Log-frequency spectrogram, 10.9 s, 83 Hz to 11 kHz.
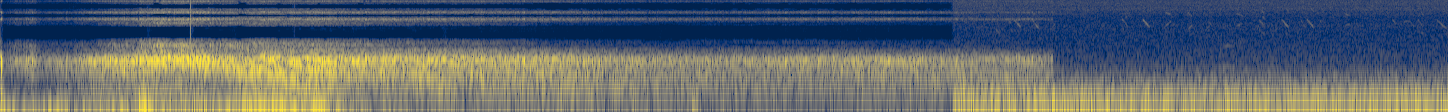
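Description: Estes C6-5 black-powder model rocket motor firing at lift-off: a loud rushing hiss, loudest over the first couple of seconds and easing off as the rocket climbs away.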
